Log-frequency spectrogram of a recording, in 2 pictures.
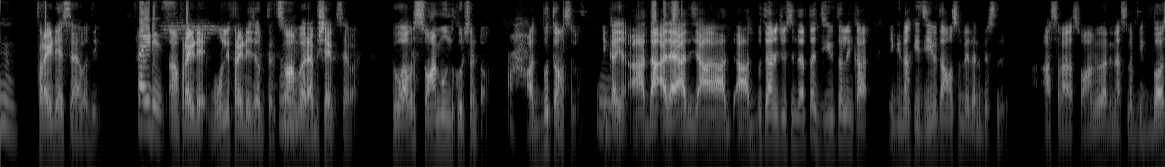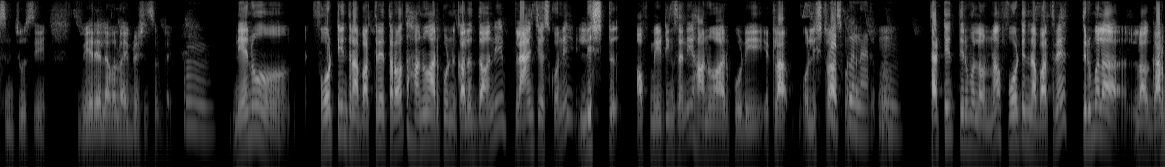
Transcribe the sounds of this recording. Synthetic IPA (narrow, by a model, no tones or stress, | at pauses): pʰɾɐjɖeːsɛːʋɐd̪i | ɾaɖeaːpʰɾɐjɖeːoːnliːpʰɾɐjɖeːd͡ʒɐɾuɡut̪und̪isʋaːmiʋaːɾiɐbʱiʂɛːkɐsɛ̰ːʋɐ̰ | ʈuːɐʋɐɾsːʋaːmimũnd̪ikuːɾt͡ʃuɳʈa̰ːm | ɐd̪̚bʱut̪ɐmɐ̰sɐlɐ̰ | iŋka̰ːd̪aʔɐ̰d̪ɐd̪iːɐd̪̚bʱut̪aːnːit͡ʃuːs̬ind̪ɐɾt̪ad͡ʒiːʋit̪ɐlːiŋkaː | iŋnaːkiːd͡ʒiːʋit̪ɐmɐʋɐsɾɐmleːd̪ɐnipist̪und̪i | ɐ̰sɐlasʋaːmiʋaːɾiniɐsɐlɐbiɡ̚baːsnit͡ʃuːsi | ʋeːɾeːlɛʋɐlʋɐjbɾeːʃɐnsuɳʈaːji | ne̞ːnupʰoːɾʈiːnt̪naːbɐɾt̪ɾeːt̪ɐɾʋaːt̪ɐɦɐnuaːɾpuːɽinikɐlud̪ːaːmɐniplaːnt͡ʃe̞ːsu̥konilisʈ | aːpʰmiːʈiŋɡs̬ɐniɦɐnuaːɾpuɽiɛ̰ʈlaːo̰lisʈɾaːsukuɳːɾ | t̪ʰɐɾʈːiːnt̪̚t̪iɾumɐloːunːaːpʰoːɾʈ̬ːiːnt̪naːbʱɐɾt̪ɾeːt̪iɾumɐlɐloːɡɐɾ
